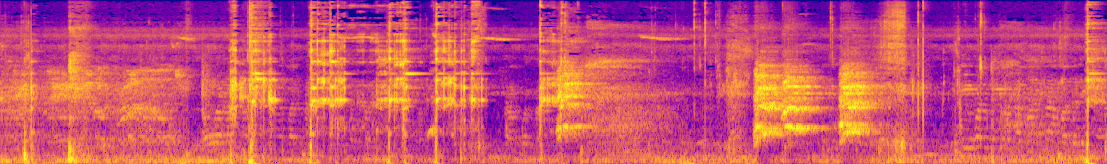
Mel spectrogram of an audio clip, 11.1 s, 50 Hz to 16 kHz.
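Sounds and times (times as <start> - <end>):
spoon clinking: 2.3 - 5.8
dog barking: 5.6 - 5.9, 7.5 - 8.8.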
